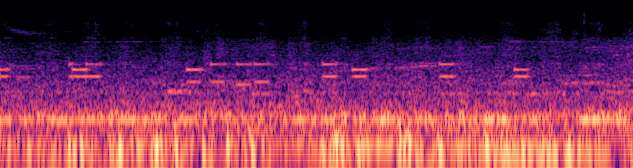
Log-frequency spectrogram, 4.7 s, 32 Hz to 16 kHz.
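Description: Keypad tones entering a code on a Redmi 8A phone, a series of short dialing beeps in quick bursts under a loud, steady hum.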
